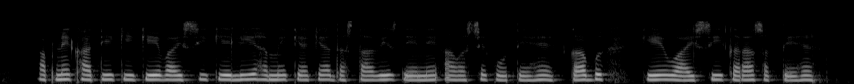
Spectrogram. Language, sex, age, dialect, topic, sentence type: Hindi, female, 31-35, Garhwali, banking, question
